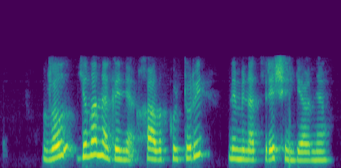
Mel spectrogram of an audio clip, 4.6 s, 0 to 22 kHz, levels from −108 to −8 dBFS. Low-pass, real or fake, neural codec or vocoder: 5.4 kHz; fake; codec, 24 kHz, 6 kbps, HILCodec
